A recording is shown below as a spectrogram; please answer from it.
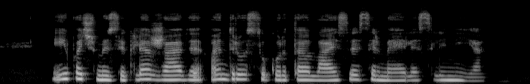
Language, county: Lithuanian, Šiauliai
